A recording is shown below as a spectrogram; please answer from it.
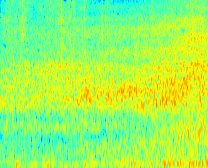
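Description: Low rumble and hiss of a passing motor vehicle, growing louder toward the end.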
